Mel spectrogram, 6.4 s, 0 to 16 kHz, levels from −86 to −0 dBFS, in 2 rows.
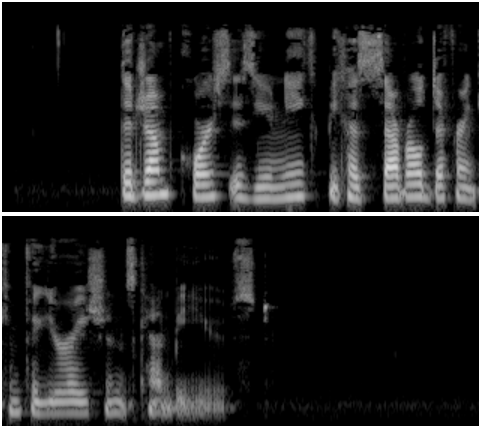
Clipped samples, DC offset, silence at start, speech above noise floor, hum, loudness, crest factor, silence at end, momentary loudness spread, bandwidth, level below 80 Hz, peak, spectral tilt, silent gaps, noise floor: under 0.1%; under 0.1%; 0.8 s; 53 dB; none; -27 LUFS; 24 dB; 1.5 s; 18 LU; 11.5 kHz; -76 dBFS; -6 dBFS; -4 dB/octave; none; -80 dBFS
